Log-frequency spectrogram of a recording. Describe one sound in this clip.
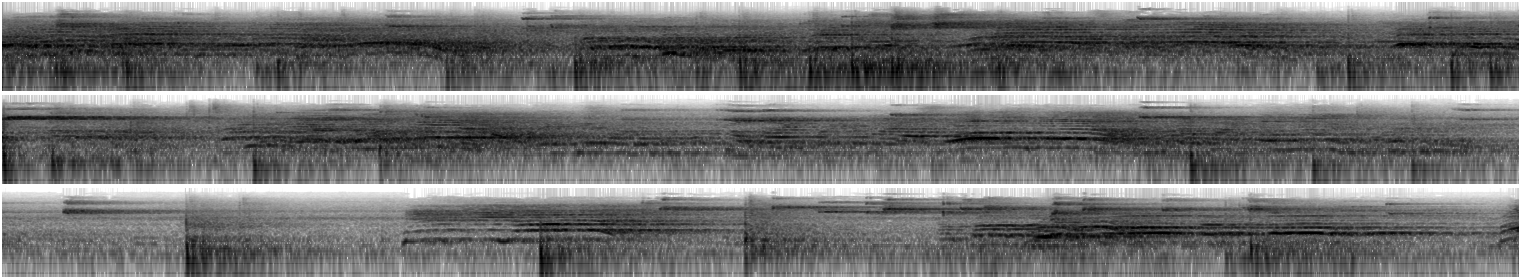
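Young women shout and call out to each other across an echoing gym.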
